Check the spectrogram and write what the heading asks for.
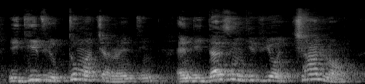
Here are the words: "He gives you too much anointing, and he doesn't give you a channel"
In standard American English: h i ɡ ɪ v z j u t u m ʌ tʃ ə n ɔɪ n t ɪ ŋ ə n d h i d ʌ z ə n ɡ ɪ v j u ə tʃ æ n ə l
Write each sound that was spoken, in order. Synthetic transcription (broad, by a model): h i ɡ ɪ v j u t u m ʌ tʃ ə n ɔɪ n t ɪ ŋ ə n d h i d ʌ z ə n ɡ ɪ v j u ə tʃ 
